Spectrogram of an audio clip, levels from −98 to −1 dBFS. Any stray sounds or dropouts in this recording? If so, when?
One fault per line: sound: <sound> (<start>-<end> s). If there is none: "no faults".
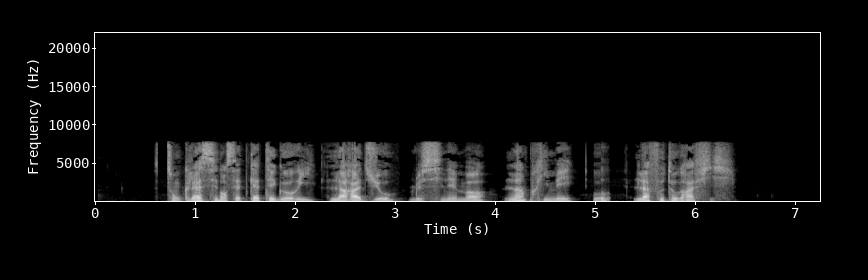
sound: dropout (0.6-0.7 s)
sound: laugh (5.0-5.2 s)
